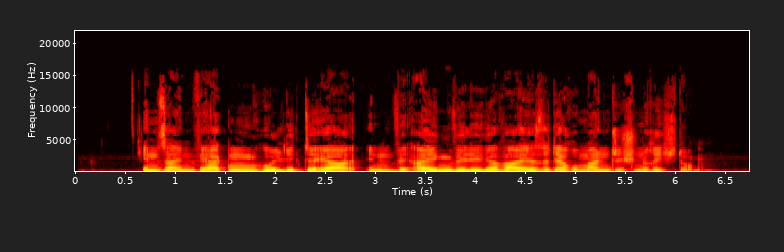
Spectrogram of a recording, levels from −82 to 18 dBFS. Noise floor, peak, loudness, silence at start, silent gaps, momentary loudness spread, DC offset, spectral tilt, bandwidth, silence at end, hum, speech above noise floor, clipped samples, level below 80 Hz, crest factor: -57 dBFS; -2 dBFS; -15 LUFS; 0.7 s; none; 9 LU; under 0.1%; -6.5 dB/octave; 15.5 kHz; 0.4 s; none; 43 dB; under 0.1%; -44 dBFS; 14 dB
